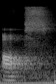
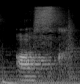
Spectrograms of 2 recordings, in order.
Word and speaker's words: ask: Okay, it's not ox, it's ask. Ask. ask.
